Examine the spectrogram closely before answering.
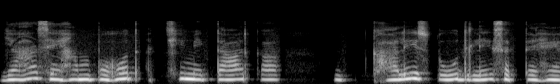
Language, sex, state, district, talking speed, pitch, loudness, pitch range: Hindi, female, Delhi, New Delhi, 115 wpm, 225 Hz, -13 LUFS, 215-235 Hz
